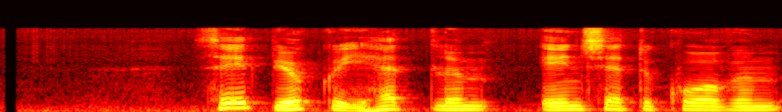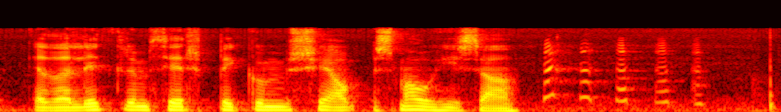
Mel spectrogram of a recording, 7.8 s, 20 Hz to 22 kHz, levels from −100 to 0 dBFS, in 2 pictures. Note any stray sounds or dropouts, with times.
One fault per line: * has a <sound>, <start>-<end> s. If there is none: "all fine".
* has a laugh, 6.6-7.5 s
